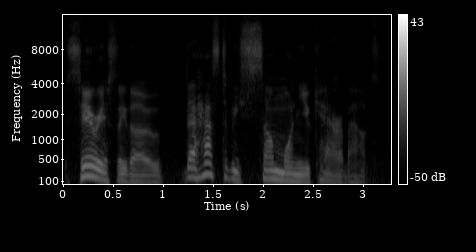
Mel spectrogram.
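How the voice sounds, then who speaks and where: A man's voice: fairly low pitch, big pitch swings, moderate pace. A man acting a cocky, teasing but secretly caring supervillain rival in a dramatic audio roleplay, bantering and exasperated. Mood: grudgingly concerned. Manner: bantering, exasperated, faltering into awkward concern.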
